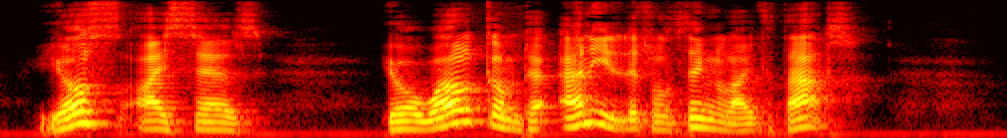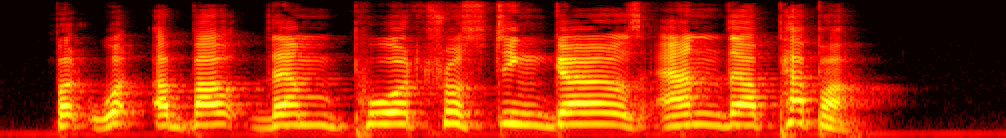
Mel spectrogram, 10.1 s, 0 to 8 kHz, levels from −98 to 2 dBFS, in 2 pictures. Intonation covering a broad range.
Yes: wide, 8.0 semitones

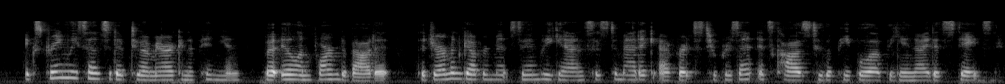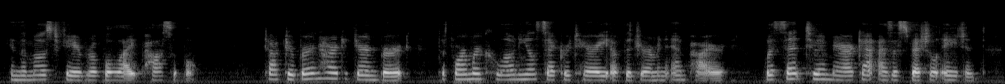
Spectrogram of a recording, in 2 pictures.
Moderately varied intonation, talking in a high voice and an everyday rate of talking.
Yes: average, 4.2 semitones; high, 220 Hz; average, 160 wpm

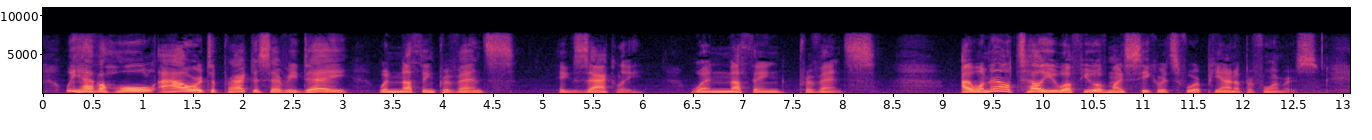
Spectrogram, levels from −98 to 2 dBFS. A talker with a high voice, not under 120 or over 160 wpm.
No: medium, 140 Hz; slow, 135 wpm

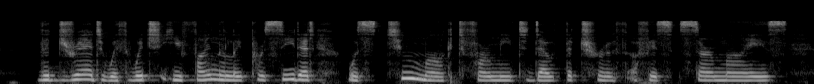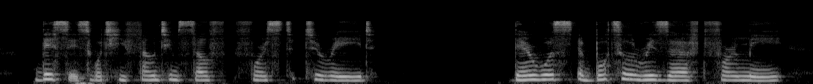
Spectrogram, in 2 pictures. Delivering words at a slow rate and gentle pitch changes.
Yes: slow, 130 wpm; narrow, 2.0 semitones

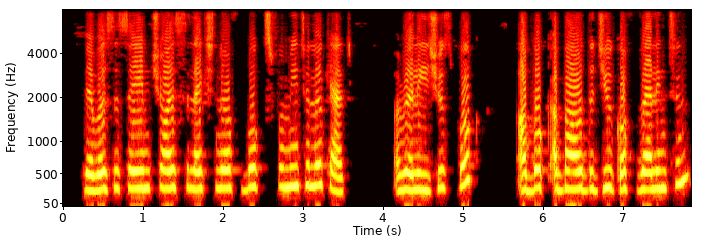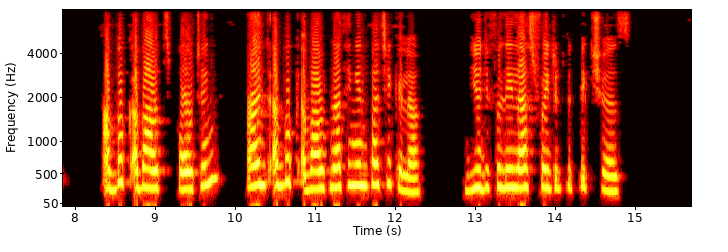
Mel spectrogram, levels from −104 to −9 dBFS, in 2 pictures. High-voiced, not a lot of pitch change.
Yes: very high, 275 Hz; narrow, 2.3 semitones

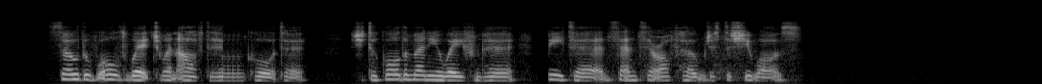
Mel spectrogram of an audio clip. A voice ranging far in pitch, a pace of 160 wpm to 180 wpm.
No: average, 2.9 semitones; average, 165 wpm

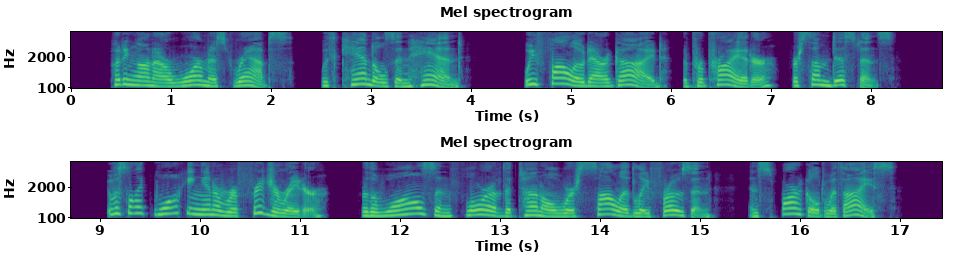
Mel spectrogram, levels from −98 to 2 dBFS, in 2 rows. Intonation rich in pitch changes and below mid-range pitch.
No: wide, 6.0 semitones; high, 210 Hz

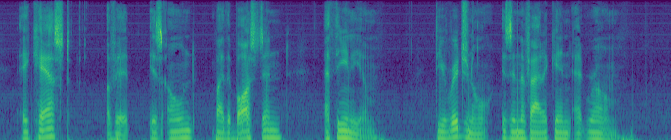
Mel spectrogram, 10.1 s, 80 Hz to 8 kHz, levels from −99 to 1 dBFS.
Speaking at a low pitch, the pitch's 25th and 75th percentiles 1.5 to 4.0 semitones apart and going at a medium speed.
No: low, 100 Hz; average, 2.8 semitones; slow, 105 wpm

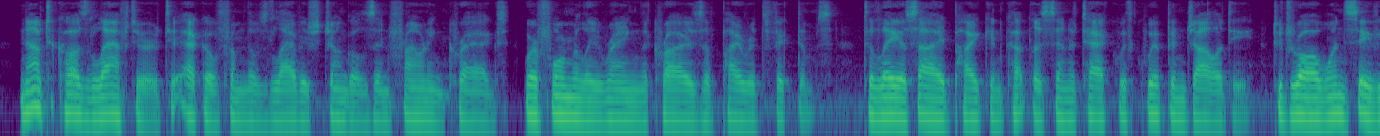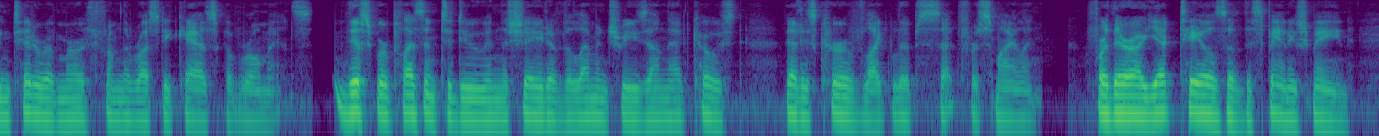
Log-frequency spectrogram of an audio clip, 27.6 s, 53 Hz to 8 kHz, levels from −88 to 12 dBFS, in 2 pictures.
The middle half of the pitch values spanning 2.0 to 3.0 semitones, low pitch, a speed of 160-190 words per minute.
Yes: narrow, 2.5 semitones; low, 100 Hz; average, 165 wpm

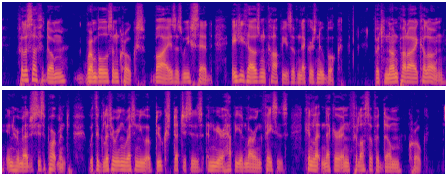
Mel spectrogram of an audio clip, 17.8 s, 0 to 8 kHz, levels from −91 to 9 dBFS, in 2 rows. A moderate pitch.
No: low, 100 Hz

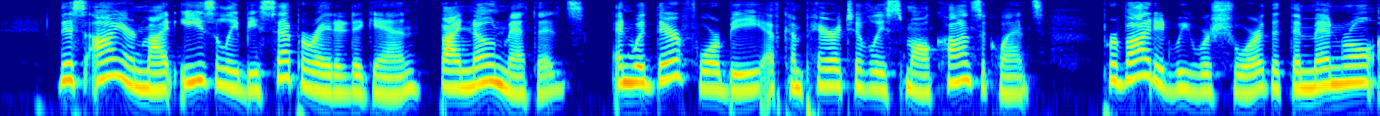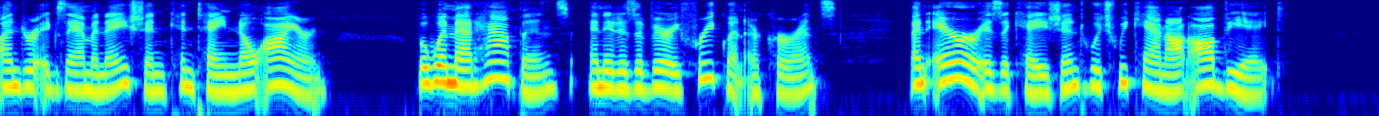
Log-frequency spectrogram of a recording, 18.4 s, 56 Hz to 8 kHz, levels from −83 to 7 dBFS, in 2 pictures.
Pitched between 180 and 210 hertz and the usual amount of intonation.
Yes: high, 190 Hz; average, 4.7 semitones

